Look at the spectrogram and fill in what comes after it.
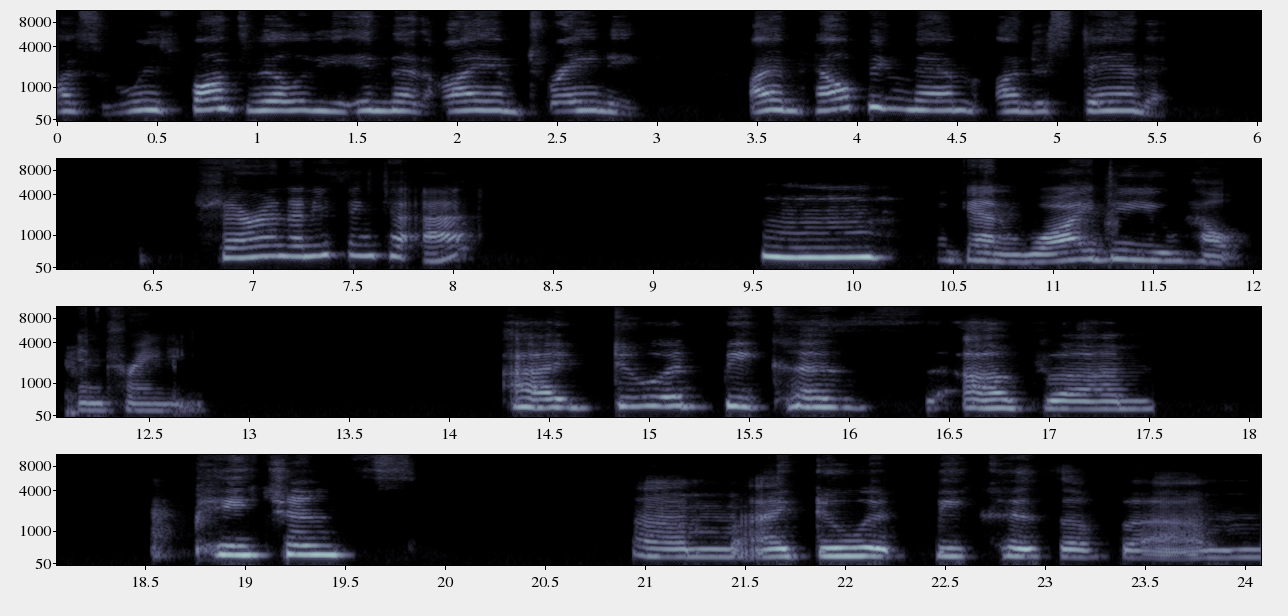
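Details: Real person with aphasia, a member of an aphasia institute; aphasia with word-finding pauses.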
